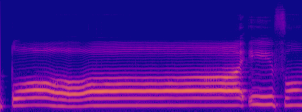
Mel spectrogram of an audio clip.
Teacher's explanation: اس مد کی پہچان کیا ہے کہ مد کے فوراً بعد آئین جیسا حمزہ ہوتا ہے، اور یہ دونوں مد اور آئین جیسا حمزہ ایک ہی لفظ کے اندر آئیں گے، ایک ہی کلمہ کے اندر آئیں گے، اور اس کی پڑھنے کی جو مقدار ہے وہ 5 حرکات کی مقدار کے برابر ہے۔ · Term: مد متصل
